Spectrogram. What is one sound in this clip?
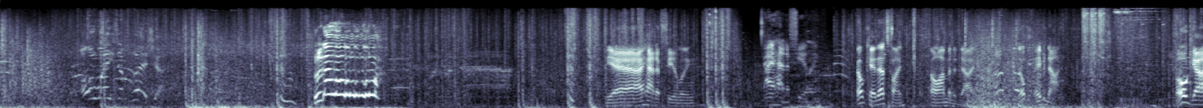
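A man shouts excitedly close to a microphone.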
